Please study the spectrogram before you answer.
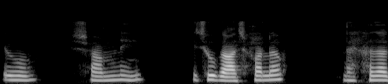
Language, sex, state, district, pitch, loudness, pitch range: Bengali, female, Jharkhand, Sahebganj, 200 Hz, -21 LUFS, 195-210 Hz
